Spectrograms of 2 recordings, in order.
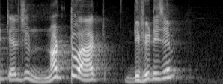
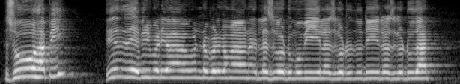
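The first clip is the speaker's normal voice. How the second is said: higher, eager mock of a man rushing everyone out; hammed-up overexcited friend; mock excitement; 7 semitones higher, 3 dB louder than usual. Acting an overexcited person.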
